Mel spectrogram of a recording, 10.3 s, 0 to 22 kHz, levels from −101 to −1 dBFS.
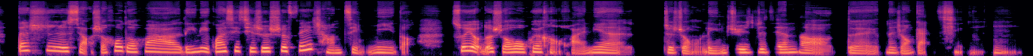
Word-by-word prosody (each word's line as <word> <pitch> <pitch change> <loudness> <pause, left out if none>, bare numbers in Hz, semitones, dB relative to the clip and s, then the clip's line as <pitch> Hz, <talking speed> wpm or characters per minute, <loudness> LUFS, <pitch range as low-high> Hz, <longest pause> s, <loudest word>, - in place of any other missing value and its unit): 但 285 +1 +2
是 275 -4 +2
小 245 - +1
时 - - -3
候 280 -1 +3
的 215 -4 +1
话， 210 -4 0
邻 185 +3 -1
里 235 -2 +2
关 230 +4 +3
系 260 +1 +1
其 235 -1 0
实 235 +1 +6
是 255 +2 +4
非 300 +9 +2
常 180 - -3
紧 175 -2 -2
密 175 0 -3
的， - - -8 0.4
所 275 - +4
以 - - +5
有 270 - +8
的 - - +3
时 210 - +2
候 195 +1 +5
会 205 +1 +1
很 - - -3
怀 - - -6
念 175 -4 -2 0.3
这 170 -1 0
种 170 - -3
邻 150 0 -3
居 185 +2 +1
之 190 +1 -2
间 190 +1 -1
的 160 -4 -2
对， 145 -2 -5
那 175 -2 -4
种 - - -4
感 - - -5
情， - - -7 0.3
嗯。 195 +4 -9
195 Hz, 245 characters per minute, -24 LUFS, 180-245 Hz, 0.4 s, 有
